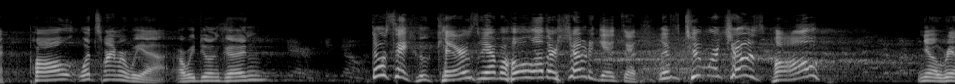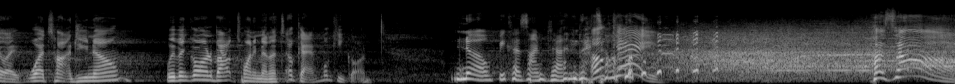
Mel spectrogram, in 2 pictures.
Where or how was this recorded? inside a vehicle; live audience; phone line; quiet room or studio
live audience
